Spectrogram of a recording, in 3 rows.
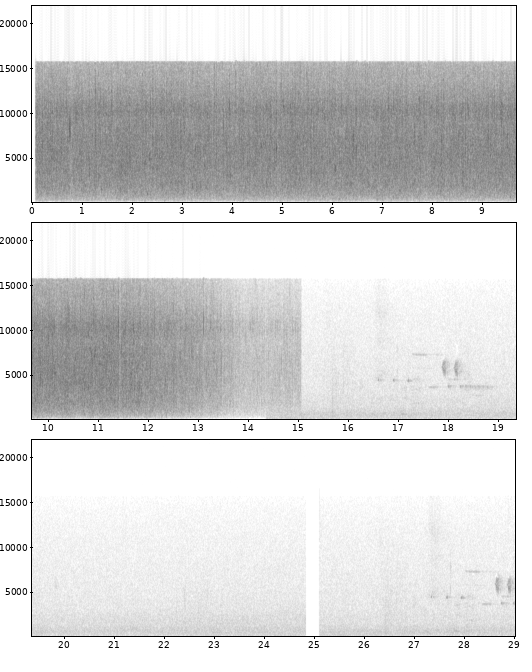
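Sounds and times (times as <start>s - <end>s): stream water rushing: 0.1s - 15.1s.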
